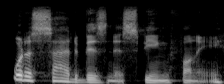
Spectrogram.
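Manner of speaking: attempted British accent, loud, sing-song and lilting. Quoting a line from a movie, trying a British accent. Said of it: "I'll try to do a British accent".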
